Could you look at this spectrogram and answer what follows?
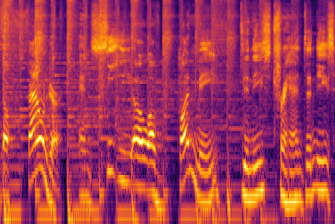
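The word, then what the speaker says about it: Bánh mì: 15 years ago, um people couldn't pronounce Bun Mee properly. And that was so frustrating to me. They would say "Ban Mee" cuz it's spelled b a n h and there's a silent h.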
